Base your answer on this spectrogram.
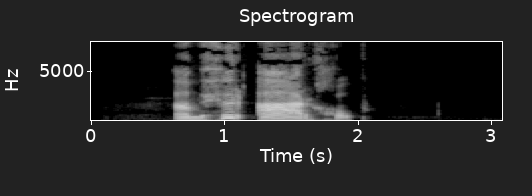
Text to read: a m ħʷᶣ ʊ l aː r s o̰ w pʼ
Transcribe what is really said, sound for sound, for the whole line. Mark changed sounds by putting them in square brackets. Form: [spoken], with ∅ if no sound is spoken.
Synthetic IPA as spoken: a m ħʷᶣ ʊ [r] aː r [χ] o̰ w pʼ

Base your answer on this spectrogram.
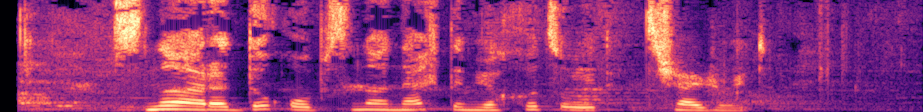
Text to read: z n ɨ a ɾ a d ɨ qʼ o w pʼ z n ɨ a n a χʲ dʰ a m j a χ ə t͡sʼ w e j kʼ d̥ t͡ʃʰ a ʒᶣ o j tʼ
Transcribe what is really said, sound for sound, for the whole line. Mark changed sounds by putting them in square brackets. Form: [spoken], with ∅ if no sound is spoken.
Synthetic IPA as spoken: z n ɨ a ɾ a d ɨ qʼ o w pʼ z n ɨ a n a χʲ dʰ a m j a χ ə t͡sʼ w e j [tʼ] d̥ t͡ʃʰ a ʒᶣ o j tʼ

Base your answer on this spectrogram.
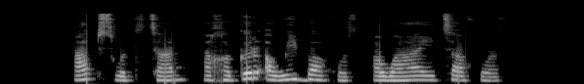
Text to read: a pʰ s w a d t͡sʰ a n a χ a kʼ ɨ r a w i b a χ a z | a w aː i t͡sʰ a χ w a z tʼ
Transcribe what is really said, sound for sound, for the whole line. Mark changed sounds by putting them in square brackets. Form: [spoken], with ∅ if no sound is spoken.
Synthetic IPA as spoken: a pʰ s w a d t͡sʰ a n a χ a kʼ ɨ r a w i b a χ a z | a w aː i t͡sʰ a χ w a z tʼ

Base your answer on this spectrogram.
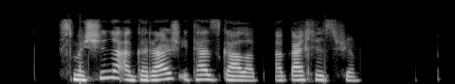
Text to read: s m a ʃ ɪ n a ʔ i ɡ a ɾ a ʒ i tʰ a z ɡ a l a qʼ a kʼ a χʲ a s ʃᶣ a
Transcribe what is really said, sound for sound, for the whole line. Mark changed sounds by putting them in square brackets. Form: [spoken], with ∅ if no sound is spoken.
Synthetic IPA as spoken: s m a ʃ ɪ n a ʔ [a] ɡ a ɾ a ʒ i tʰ a z ɡ a l a [pʼ] a kʼ a χʲ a [z] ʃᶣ a

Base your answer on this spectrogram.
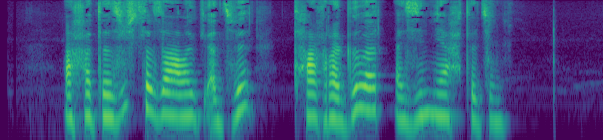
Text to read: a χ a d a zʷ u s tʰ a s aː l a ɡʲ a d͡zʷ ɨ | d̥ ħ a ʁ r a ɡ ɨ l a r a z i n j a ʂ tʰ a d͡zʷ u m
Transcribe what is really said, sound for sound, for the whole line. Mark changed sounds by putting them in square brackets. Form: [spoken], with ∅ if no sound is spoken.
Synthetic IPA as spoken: a χ a d a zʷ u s tʰ a [z] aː l a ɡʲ a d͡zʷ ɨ | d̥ ħ a ʁ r a ɡ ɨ l a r a z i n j a [ħ] tʰ a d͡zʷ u m

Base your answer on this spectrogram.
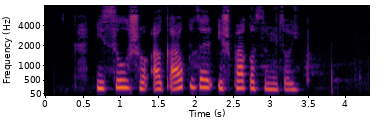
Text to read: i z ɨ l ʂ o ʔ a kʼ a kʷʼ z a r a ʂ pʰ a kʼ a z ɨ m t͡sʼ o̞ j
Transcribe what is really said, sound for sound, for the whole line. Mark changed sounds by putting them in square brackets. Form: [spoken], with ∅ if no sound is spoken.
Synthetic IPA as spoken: i [s] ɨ l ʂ o ʔ a kʼ a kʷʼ z a r [i] ʂ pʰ a [qʼ] a [s] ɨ m t͡sʼ o̞ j

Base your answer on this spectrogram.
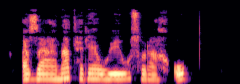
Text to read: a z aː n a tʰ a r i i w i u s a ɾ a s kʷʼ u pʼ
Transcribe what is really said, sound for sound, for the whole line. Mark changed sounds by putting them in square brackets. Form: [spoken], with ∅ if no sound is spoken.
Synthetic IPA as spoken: a z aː n a tʰ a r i [a] w i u s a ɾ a [χ] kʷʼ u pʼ

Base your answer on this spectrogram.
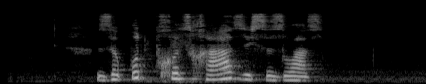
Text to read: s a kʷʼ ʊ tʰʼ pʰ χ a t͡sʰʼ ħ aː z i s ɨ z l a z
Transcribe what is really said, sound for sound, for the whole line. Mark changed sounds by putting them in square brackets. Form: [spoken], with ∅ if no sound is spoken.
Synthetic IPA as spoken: [z] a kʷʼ ʊ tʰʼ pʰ χ [ə] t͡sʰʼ [χ] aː z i s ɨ z l a z

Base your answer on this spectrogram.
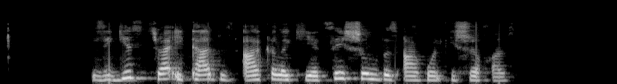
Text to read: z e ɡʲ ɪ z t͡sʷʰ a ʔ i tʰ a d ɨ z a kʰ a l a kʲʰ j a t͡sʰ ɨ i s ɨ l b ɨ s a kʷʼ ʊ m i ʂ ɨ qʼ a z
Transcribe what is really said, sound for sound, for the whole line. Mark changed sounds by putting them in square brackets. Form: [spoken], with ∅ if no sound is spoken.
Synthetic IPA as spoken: z e ɡʲ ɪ z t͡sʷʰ a ʔ i tʰ a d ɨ z a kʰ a l a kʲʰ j a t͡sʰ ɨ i [ʂ] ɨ l b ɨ [z] a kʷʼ ʊ [n] i ʂ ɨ qʼ a z

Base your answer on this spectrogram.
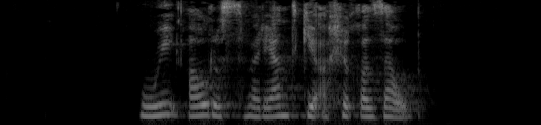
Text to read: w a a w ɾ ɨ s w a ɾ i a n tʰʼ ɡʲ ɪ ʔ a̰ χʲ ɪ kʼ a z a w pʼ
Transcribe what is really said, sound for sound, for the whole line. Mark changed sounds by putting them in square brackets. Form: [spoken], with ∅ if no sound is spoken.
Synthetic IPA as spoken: w [i] a w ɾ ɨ s [v] a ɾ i a n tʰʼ ɡʲ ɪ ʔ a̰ χʲ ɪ [qʼ] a z a w pʼ

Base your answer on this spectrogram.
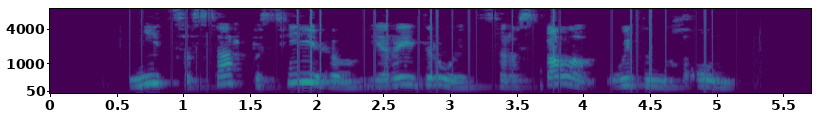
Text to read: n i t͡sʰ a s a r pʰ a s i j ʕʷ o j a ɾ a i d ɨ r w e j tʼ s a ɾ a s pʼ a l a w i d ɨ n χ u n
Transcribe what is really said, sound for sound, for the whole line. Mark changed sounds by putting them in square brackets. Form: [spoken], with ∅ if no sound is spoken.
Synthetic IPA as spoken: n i t͡sʰ a s a r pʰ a s i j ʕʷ o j a ɾ a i d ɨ r w e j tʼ s a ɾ a s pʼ a l a w i d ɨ n χ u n

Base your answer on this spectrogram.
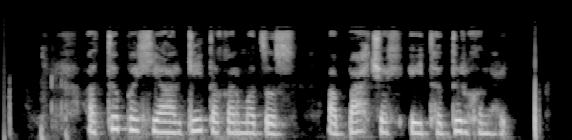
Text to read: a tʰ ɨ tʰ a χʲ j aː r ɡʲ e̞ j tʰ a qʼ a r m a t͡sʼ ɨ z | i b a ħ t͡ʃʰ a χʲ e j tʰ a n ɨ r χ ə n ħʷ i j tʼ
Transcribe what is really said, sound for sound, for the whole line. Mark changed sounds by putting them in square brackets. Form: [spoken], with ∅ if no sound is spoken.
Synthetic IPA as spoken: a tʰ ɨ [pʰ] a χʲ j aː r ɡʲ e̞ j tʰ a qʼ a r m a t͡sʼ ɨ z | [a] b a ħ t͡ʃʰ a χʲ e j tʰ a [d] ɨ r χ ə n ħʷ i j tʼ

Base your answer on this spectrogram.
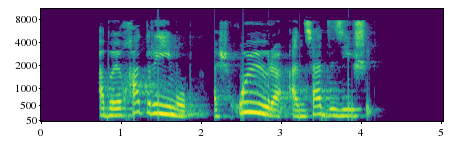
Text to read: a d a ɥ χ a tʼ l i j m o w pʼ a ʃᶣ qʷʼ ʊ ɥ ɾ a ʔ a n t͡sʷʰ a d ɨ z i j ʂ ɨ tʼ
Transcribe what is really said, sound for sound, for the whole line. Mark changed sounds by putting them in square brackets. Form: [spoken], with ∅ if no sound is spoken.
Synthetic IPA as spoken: a [b] a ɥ χ a tʼ [r] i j m o w pʼ a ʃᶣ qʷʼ ʊ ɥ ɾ a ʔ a n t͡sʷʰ a d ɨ z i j ʂ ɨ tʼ

